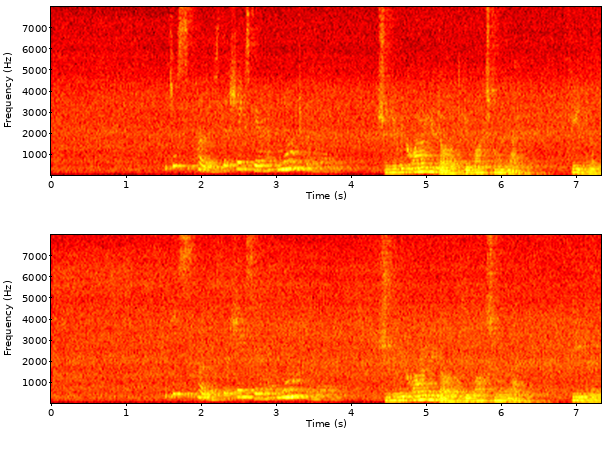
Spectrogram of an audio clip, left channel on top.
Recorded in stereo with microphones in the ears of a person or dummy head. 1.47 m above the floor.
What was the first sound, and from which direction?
A woman speaking, 70° left (ahead or behind).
